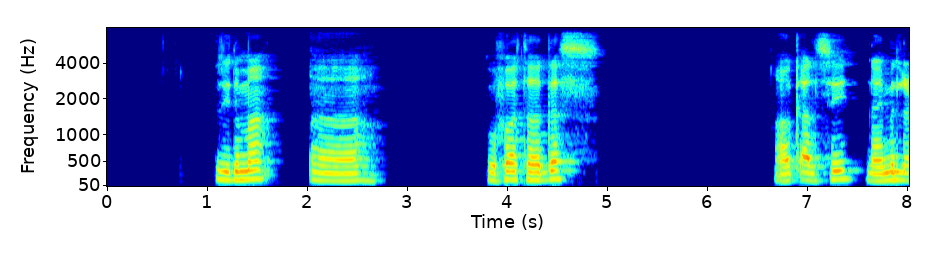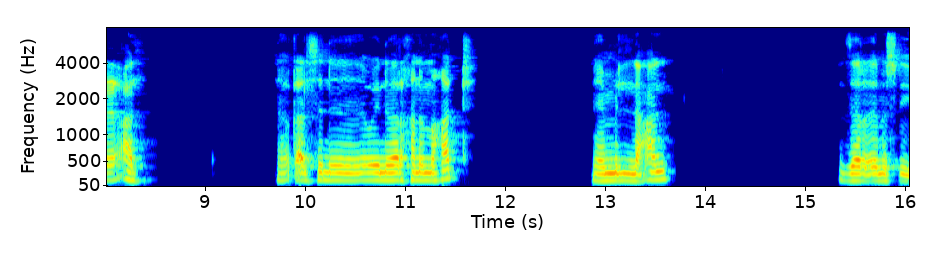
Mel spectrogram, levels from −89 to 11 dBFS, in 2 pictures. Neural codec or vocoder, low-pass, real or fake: none; 7.2 kHz; real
